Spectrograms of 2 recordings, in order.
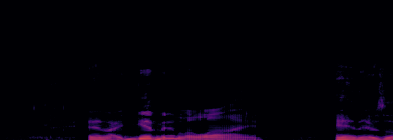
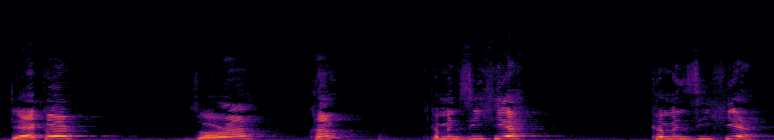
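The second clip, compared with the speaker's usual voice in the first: high, loud summoning call; calling dogs; 14 dB louder than usual. Real, not acted. Owner calling Decker and Zora to show viewers, loud call. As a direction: shout out sharply for the dogs to come.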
